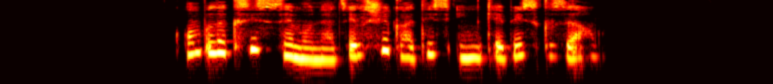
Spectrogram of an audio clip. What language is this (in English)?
Georgian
